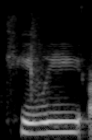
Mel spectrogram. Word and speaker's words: Kaely: It's at Kaely RD. And my name is spelled weird. It's K-A-E-L-Y and then RD.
